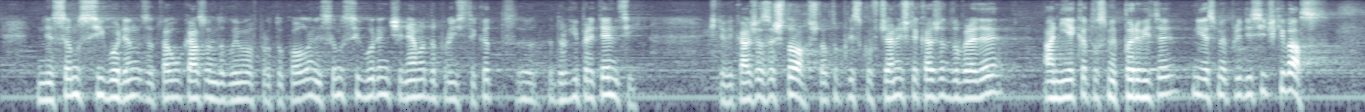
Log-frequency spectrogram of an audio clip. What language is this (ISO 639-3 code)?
bul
